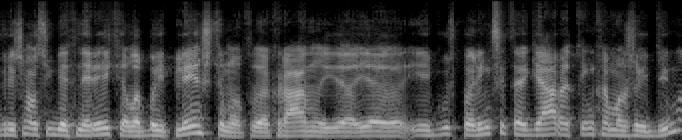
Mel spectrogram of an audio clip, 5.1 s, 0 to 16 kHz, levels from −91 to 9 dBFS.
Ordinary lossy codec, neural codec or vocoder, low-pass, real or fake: Opus, 16 kbps; codec, 44.1 kHz, 3.4 kbps, Pupu-Codec; 14.4 kHz; fake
